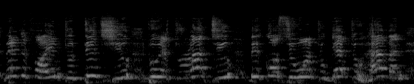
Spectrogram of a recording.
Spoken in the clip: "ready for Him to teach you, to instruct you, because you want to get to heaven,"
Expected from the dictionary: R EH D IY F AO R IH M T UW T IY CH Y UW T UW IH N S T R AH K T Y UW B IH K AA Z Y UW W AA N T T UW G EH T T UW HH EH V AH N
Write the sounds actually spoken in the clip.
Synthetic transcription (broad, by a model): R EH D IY F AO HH IH M T UW T IY CH Y UW T UW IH S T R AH T Y UW B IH K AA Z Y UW W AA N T T UW G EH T T UW HH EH V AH N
